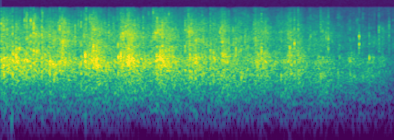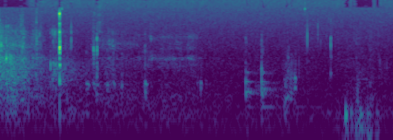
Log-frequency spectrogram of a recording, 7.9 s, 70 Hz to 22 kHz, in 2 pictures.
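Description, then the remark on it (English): A church crowd breaks into steady, dense applause for 55 salvations over the last 10 months, holding strong for about four seconds, then quickly thinning out to a few scattered claps and faint rustling. “Clap for that.”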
